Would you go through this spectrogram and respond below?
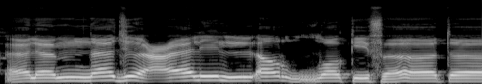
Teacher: ارض را کو پر پڑھیں گے، را ساکن ما قبل زبر، اور ضاد کو بھی پر پڑھا جائے گا، کاف کو باریک کر کے پڑھیں گے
